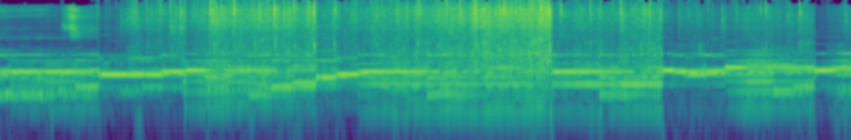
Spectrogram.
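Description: Live instrumental music from a stage band: held keyboard chords changing every second or so, with a hissing cymbal-like wash from about a second in until about seven seconds in.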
